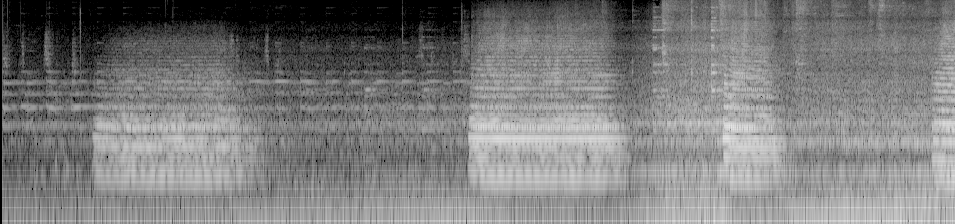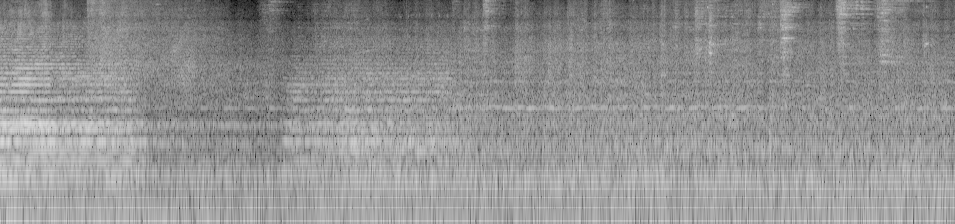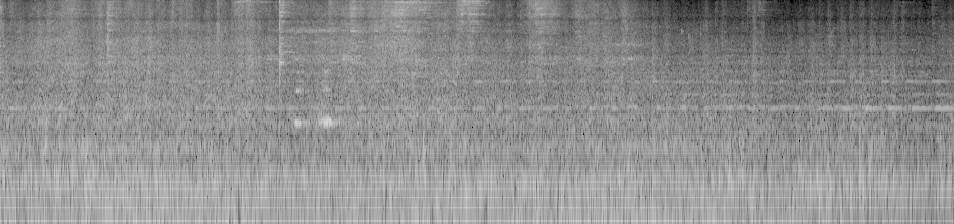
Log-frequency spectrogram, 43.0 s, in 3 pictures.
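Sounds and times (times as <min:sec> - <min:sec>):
locomotive air horn blasts: 0:01.4 - 0:04.1, 0:07.0 - 0:09.6, 0:10.7 - 0:12.0, 0:14.0 - 0:17.0, 0:18.5 - 0:21.3.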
